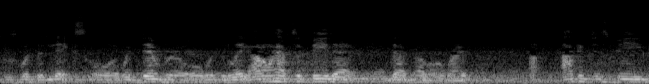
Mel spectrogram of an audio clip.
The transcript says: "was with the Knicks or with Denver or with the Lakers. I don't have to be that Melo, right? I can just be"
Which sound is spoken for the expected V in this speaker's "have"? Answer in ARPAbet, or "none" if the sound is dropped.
F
